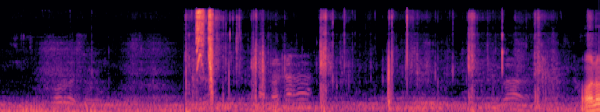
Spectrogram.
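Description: Footsteps crunching on a gravel road, irregular steps starting about two seconds in, with faint voices in the distance over a low steady rumble.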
